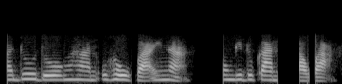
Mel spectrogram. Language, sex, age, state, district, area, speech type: Manipuri, female, 18-30, Manipur, Kangpokpi, urban, conversation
